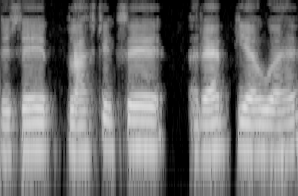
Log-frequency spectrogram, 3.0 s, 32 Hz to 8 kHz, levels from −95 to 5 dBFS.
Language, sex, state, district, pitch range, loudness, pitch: Hindi, male, Bihar, Saran, 120-135 Hz, -18 LUFS, 125 Hz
